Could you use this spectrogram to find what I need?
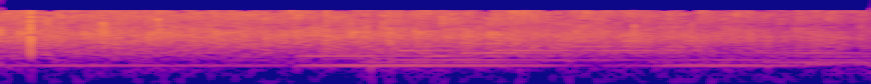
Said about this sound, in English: Let's give our Lord one more hand clap of praise tonight, if you will.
